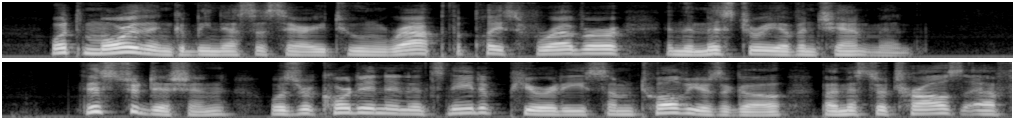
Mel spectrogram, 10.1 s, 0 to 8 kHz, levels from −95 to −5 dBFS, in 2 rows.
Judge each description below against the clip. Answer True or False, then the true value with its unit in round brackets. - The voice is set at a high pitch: False (150 Hz)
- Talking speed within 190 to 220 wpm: True (195 wpm)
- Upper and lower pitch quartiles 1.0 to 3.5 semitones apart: False (4.6 semitones)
